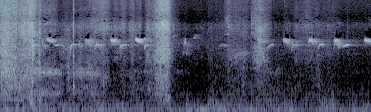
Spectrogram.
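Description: A small songbird calling: short, high chirps repeated about twice a second, faint.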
